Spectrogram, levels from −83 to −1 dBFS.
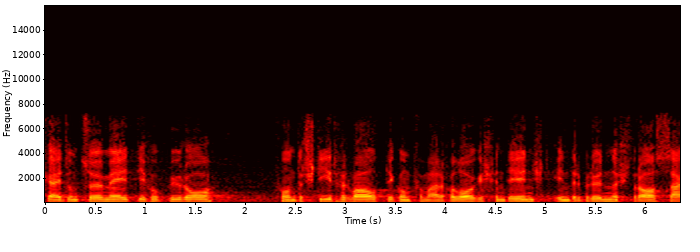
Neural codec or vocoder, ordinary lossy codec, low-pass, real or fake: none; MP3, 48 kbps; 7.2 kHz; real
